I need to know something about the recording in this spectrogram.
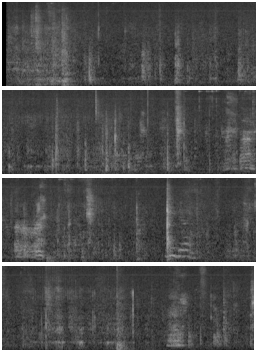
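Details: Two two-year-old Chihuahuas fighting indoors on a bed, rough scuffling with sharp clicks and thumps and short snarling bursts scattered throughout, while a woman comments nearby.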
